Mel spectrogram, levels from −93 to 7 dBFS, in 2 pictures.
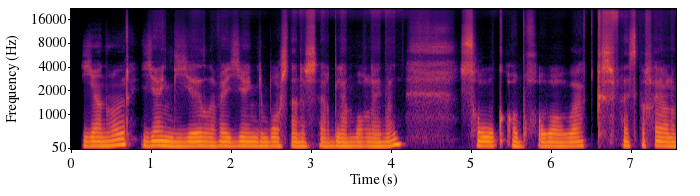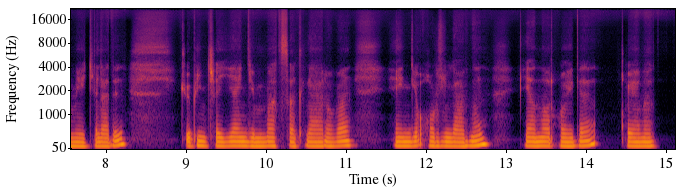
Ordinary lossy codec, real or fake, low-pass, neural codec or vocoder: none; fake; none; autoencoder, 48 kHz, 32 numbers a frame, DAC-VAE, trained on Japanese speech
